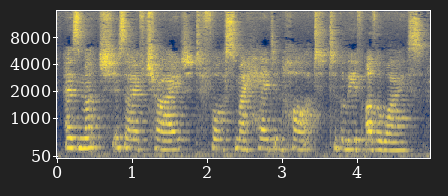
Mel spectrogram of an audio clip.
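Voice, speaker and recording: Young woman acting a slow, echoey, guilt-ridden penitent worker. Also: a little high, sharp tone. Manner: solemn, deliberate, formal oratory. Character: guilt-ridden, devout working woman of the industrial era, pleading. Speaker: student performer. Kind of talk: dramatic monologue, confessional prayer. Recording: very echoey room, distant microphone.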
